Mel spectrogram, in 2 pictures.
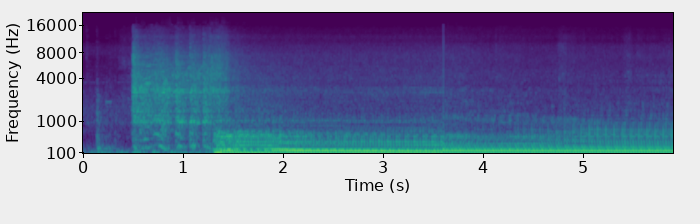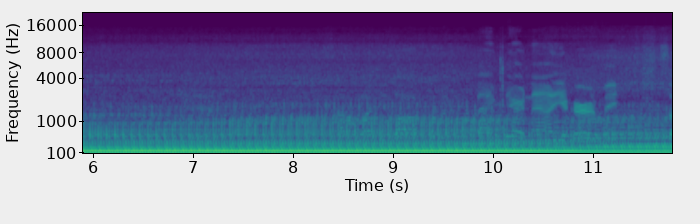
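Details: Infiniti G37, fairly cold morning, just after an exhaust leak and hanger repair and before a tune-up: brief crank, quick catch, then a steady, even cold high idle with a deep, smooth exhaust note.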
